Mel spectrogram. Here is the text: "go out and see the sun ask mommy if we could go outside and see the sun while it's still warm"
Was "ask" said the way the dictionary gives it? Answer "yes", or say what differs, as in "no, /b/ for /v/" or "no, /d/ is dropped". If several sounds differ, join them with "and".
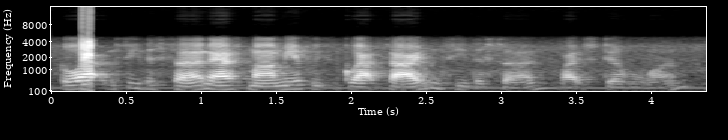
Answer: yes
